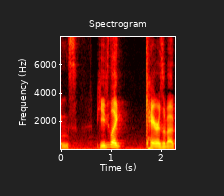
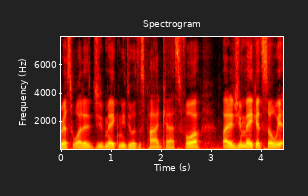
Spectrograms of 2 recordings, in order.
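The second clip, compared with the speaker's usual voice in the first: mock flat monotone, quieter; 2 semitones higher, 4 dB quieter than usual. Imitating someone who always talks with the same flatness, the speaker does a flat monotone impression. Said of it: "talks with the same flatness all the time".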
